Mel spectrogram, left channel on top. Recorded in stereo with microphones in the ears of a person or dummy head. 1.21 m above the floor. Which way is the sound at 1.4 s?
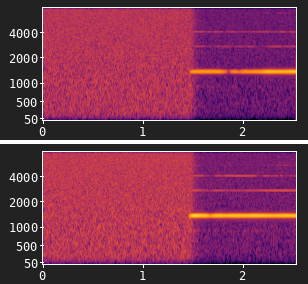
80° right.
